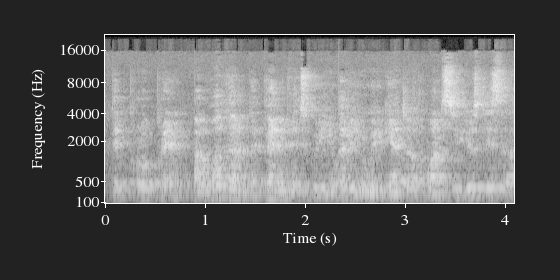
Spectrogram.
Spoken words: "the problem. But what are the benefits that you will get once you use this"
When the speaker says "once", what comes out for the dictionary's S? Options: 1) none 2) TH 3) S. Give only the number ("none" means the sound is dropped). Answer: 3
